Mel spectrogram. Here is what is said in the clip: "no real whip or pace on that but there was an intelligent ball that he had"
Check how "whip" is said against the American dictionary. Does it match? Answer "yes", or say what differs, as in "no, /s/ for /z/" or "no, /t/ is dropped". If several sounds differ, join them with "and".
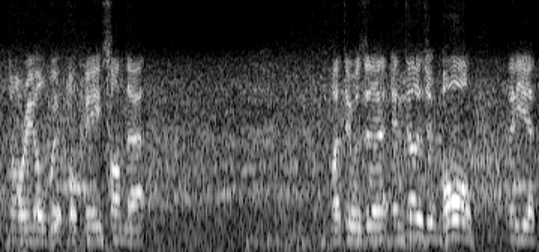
no, /f/ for /p/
